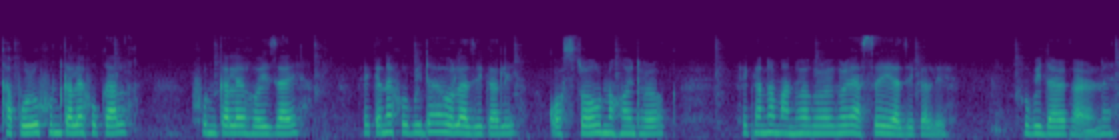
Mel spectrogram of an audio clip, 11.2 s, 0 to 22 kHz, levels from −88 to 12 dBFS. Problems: constant background noise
